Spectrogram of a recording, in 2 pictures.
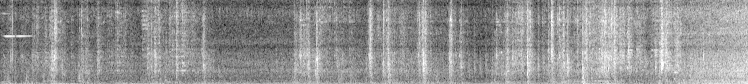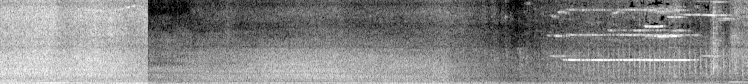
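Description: Heil automated side-loader garbage truck's diesel engine running as it pulls up to the carts. About ten seconds in the engine gets louder for a few seconds, then settles into a steady hum until about eighteen seconds, and a brief high brake squeal comes near the end.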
